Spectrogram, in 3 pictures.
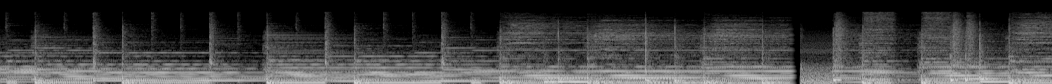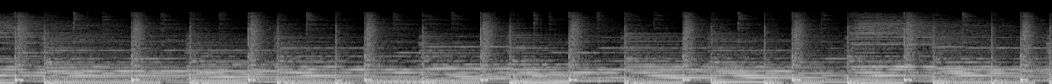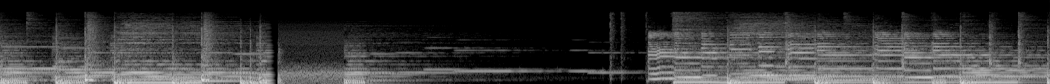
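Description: From 7.90 to 8.34 s, and again from 23.72 to 24.50 s, there is a call audio freeze. The last sound is stretched into a fading buzz or hiss for 0.42 s and then 0.76 s, likely because packets were held up and the jitter buffer ran dry. Unlike a dropout, nothing is lost: the audio resumes exactly where it stopped.

Jitter buffer speed-up follows each freeze, at 15.78 to 19.28 s (112% speed, roughly 0.4 s trimmed) and 26.07 to 28.29 s (133%, roughly 0.7 s). Pitch-period slices are cut to shed the extra delay, so the audio sounds hurried but, unlike a resampling error, keeps its pitch. Throughout, the call codec limits the bandwidth to about 12 kHz.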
